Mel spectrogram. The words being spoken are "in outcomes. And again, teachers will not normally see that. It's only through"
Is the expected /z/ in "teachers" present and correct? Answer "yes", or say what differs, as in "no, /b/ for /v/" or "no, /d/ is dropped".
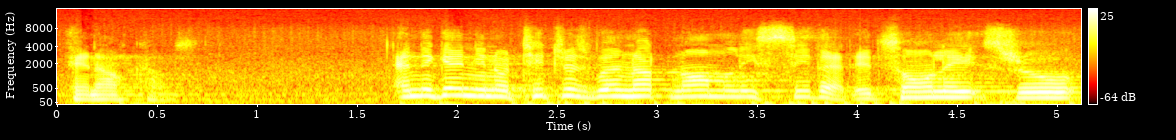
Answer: yes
